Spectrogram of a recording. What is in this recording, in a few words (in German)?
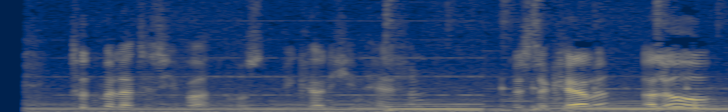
Telefonstimme; Stimmproben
